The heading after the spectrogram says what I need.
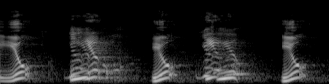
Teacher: عین کی آواز نہیں حمزہ کی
